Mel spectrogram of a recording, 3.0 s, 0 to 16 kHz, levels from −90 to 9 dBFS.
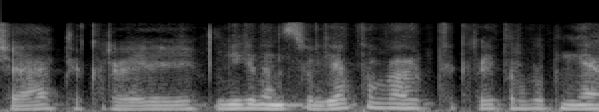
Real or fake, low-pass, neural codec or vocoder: fake; 7.2 kHz; codec, 16 kHz, 2 kbps, FreqCodec, smaller model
